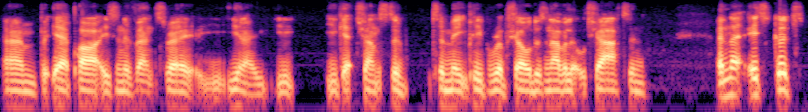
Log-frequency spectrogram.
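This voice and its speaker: A singer-songwriter guest in a radio interview, talking in a relaxed, chatty way with lots of fillers and restarts in his low voice. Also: normal speed, no echo, highs cut off. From England.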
